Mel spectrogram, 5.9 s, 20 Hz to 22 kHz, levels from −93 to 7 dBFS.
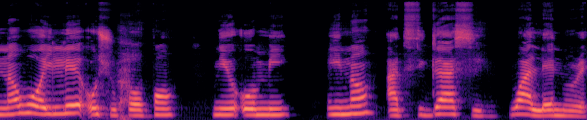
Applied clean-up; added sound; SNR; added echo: neural mask model DeepFilterNet 3.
